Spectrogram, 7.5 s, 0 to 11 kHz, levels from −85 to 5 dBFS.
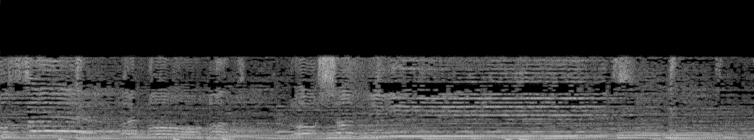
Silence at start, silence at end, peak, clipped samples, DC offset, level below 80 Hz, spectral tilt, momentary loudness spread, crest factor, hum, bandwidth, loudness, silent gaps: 0 s; 0 s; -6 dBFS; under 0.1%; under 0.1%; -38 dBFS; -4 dB/octave; 7 LU; 16 dB; none; 6.8 kHz; -22 LUFS; none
